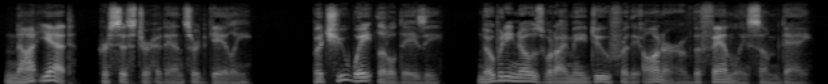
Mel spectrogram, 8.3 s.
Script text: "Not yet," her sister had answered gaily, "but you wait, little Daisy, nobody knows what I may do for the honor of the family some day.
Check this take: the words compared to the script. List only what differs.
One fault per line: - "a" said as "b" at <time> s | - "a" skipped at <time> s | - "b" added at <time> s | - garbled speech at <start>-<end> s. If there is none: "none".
none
